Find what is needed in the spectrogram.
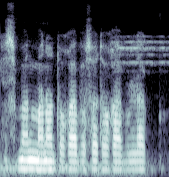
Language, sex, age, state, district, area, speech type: Assamese, male, 30-45, Assam, Majuli, urban, spontaneous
